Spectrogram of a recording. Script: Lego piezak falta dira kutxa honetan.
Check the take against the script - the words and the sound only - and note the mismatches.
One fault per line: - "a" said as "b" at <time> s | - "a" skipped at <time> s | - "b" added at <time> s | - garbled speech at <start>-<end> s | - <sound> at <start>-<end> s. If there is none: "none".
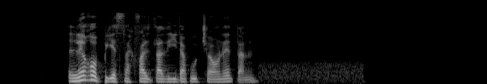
none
